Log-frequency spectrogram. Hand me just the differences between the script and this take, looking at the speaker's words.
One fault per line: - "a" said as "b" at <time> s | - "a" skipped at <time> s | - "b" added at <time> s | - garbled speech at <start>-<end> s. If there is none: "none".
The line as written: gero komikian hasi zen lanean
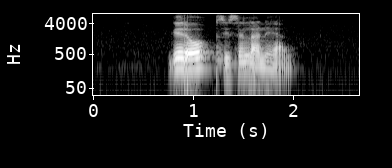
- "komikian" skipped at 1.0 s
